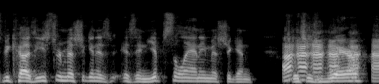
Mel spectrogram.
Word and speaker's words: Ypsilanti: It is spelled Ypsilanti, but Ypsilanti, Michigan.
